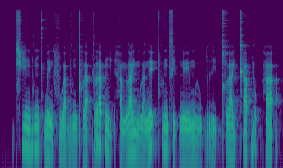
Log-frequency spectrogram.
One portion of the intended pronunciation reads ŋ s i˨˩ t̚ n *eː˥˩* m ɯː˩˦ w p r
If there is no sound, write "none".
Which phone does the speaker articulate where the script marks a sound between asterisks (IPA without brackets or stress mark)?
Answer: eː˩˦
